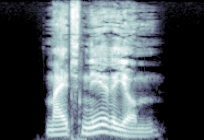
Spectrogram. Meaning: meitnerium
- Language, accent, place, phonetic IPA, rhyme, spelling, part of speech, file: German, Germany, Berlin, [maɪ̯tˈneːʁiʊm], -eːʁiʊm, Meitnerium, noun, De-Meitnerium.ogg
